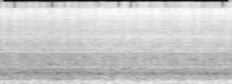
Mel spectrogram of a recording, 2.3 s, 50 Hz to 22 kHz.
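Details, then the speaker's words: Porsche 944 with a Chevy 6.0 LS V8 swap, idling just after a fresh oil change and its first start in six weeks: a deep, steady V8 burble with an even firing beat and no knocks or ticks, oil pressure good; a healthy idle. "got oil pressure got oil very tempted to put it down on the ground and take it out for a ride but we're at least going to leave it run for a little bit to charge things up and stuff"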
